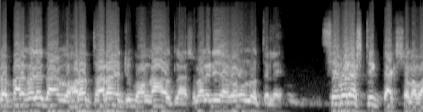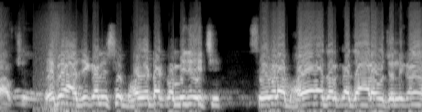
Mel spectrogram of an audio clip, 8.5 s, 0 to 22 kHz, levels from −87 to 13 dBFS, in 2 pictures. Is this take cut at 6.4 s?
no; 1 cut; at 4.5 s

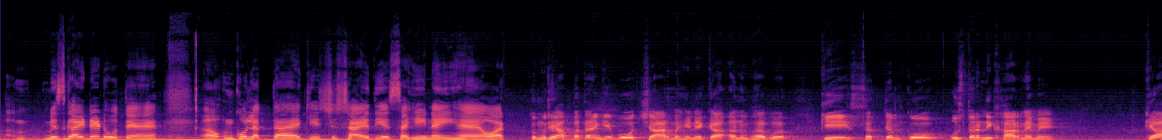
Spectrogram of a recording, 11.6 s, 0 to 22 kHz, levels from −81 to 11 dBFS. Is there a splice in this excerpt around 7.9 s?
no; 1 cut; at 5.1 s

